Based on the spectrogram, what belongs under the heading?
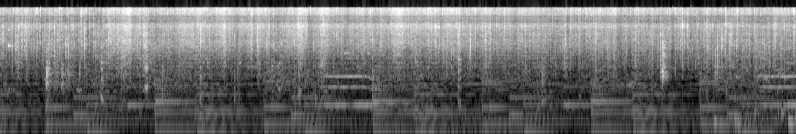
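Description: Snail meat sizzling as it stir-fries in a metal wok, a metal spatula stirring and scraping the pan with scattered short clicks. Background music plays underneath.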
